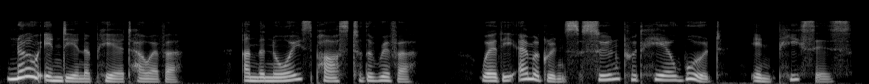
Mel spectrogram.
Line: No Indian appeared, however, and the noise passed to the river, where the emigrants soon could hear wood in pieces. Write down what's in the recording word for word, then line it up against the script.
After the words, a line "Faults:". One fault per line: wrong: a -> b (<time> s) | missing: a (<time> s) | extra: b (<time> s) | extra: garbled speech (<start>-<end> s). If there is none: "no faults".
No Indian appeared, however, and the noise passed to the river, where the emigrants soon could hear wood in pieces.
Faults:
no faults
